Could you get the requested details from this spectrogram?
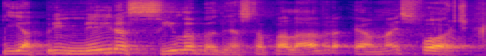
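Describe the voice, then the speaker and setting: A man teaching a grammar lesson, slowly stressing the syllables of example words. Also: a little high, vocal fry, darkish tone. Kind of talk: recorded lecture.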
